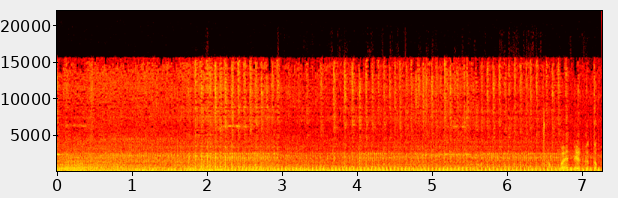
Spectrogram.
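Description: A Honda CBR250R motorcycle engine runs steadily nearby, a rough mid-pitched rumble that stays constant, with a voice briefly heard over it.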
